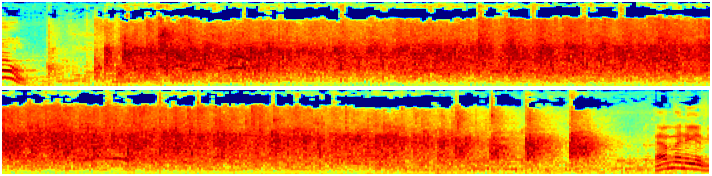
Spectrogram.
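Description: A large audience laughs loudly.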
